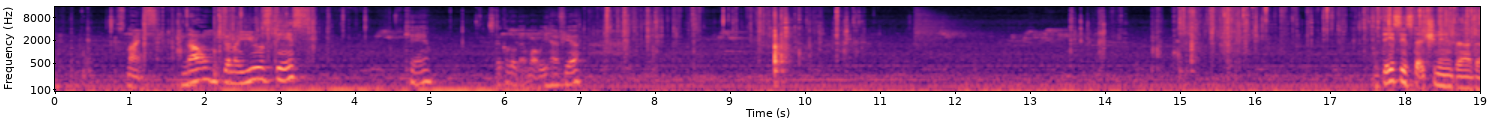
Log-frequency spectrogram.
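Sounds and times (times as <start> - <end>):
small objects clicking and rustling: 1.2 - 4.6, 7.0 - 11.0, 13.5 - 19.0.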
